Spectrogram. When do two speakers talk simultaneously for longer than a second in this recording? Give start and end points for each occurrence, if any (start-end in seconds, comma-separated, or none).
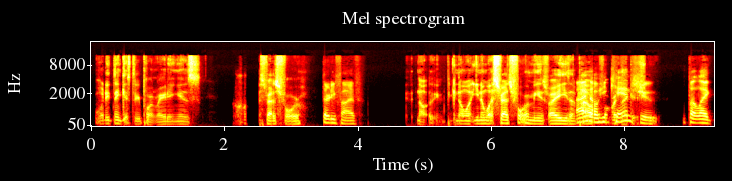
7.3-8.5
